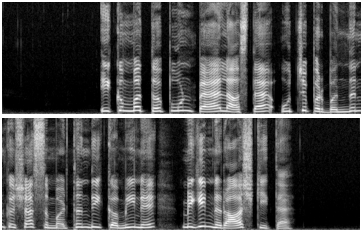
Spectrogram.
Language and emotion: Dogri, sad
